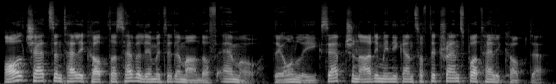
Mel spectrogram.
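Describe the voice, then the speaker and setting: A gaming channel host delivers scripted commentary on game design, explaining in a measured, methodical way. His medium-pitched voice has lively intonation.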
